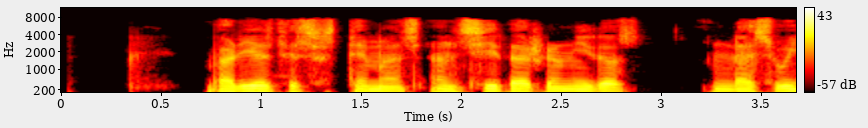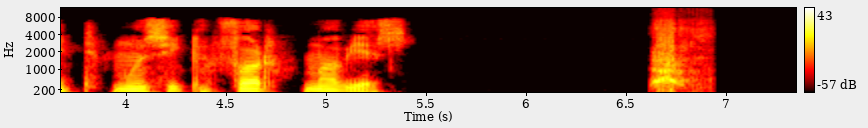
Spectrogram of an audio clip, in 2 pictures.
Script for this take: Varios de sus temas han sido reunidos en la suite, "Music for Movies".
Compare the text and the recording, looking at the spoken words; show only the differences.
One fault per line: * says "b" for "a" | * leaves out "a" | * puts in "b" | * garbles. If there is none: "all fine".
all fine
